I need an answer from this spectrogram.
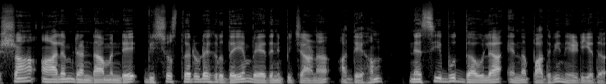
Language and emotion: Malayalam, neutral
